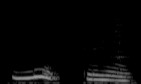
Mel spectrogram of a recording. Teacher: Qual foi a sílaba mais forte ao ser pronunciada? O nu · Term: sílaba tônica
